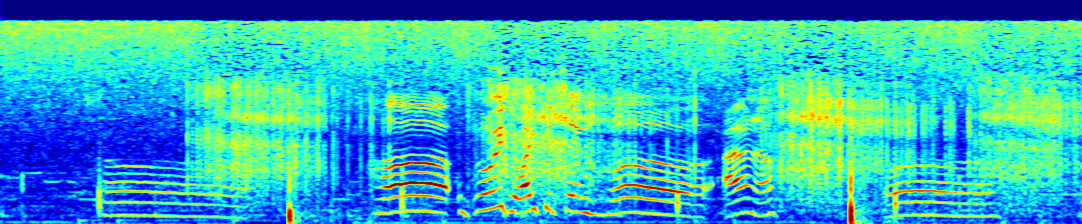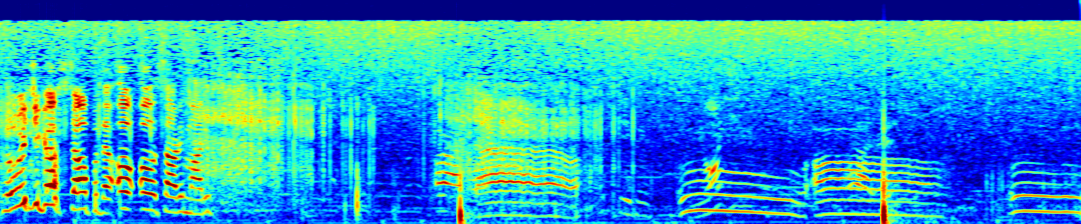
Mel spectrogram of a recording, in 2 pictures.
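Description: Firework rockets whistle as they shoot up.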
